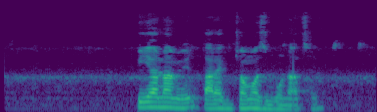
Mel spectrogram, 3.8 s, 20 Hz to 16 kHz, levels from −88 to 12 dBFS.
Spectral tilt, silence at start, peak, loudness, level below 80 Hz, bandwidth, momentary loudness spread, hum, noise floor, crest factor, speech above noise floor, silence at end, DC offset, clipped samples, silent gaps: -7 dB/octave; 1.35 s; -8 dBFS; -27 LUFS; -54 dBFS; 10.5 kHz; 16 LU; none; -58 dBFS; 20 dB; 31 dB; 0.55 s; under 0.1%; under 0.1%; none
